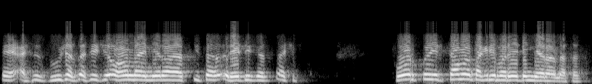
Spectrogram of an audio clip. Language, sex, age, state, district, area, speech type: Kashmiri, male, 30-45, Jammu and Kashmir, Bandipora, rural, conversation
